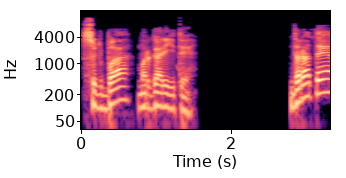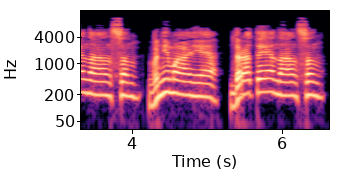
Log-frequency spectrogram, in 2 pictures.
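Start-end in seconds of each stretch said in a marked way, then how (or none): 2.8-6.5 booming high announcement over a PA; loudspeaker voice. Acted. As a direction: call it out like a police megaphone. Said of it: "гремел ... голос из громкоговорителя".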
